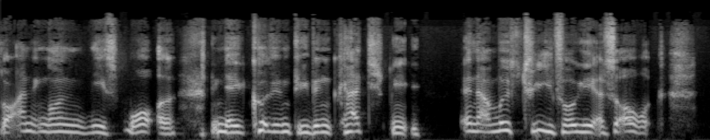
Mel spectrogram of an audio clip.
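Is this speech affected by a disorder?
Yes: cerebral palsy; muscle cramps and pain from shaking.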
